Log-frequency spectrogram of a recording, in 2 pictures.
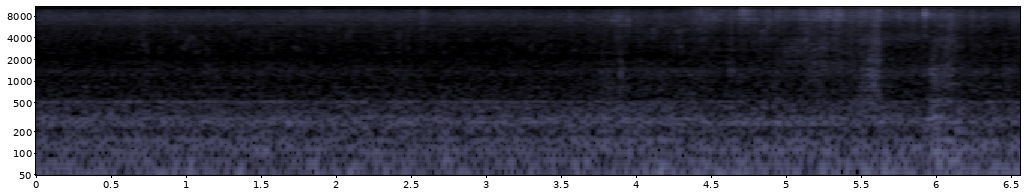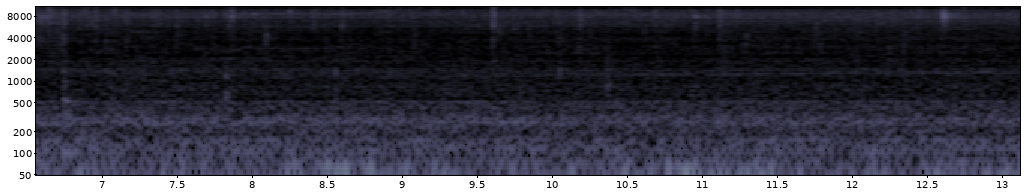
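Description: Faint sizzling of food frying in oil: a paratha on a griddle, then spiced brain masala in a pan. The sizzle grows louder and crackles for a couple of seconds about five seconds in.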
